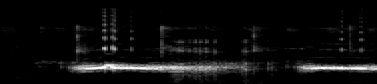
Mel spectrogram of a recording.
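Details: Zebra dove, Bangkok type, in Wiradesa, Pekalongan regency, Central Java, phone-recorded to encourage reluctant doves to sing: a long steady mellow coo, a brief pause, then another sustained coo begins.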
